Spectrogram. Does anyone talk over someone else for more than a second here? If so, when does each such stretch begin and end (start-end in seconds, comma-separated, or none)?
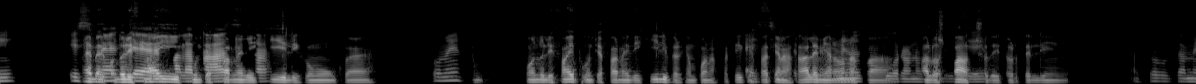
0.8-2.7, 7.5-10.2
